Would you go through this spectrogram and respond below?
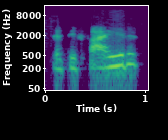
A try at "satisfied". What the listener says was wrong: The stress should be on the first syllable. Satisfied. Satisfied. If you say the word, it will be satisfied, and you make a past tense. The stress do not change, and it's satisfied.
